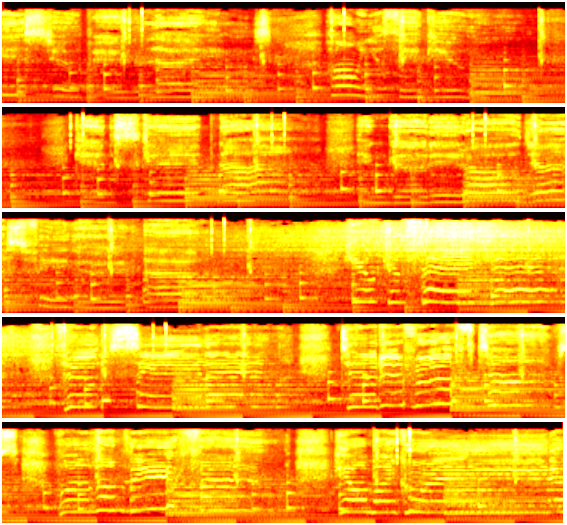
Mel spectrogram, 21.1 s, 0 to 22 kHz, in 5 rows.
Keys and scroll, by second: 8.0 3.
